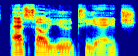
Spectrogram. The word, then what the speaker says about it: South: the end then it's pronounced South with the ow sound I don't know why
